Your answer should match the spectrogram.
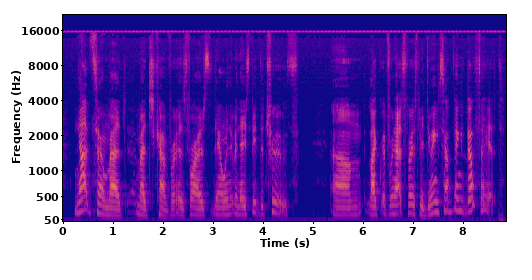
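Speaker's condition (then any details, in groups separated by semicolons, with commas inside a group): Cerebral palsy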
